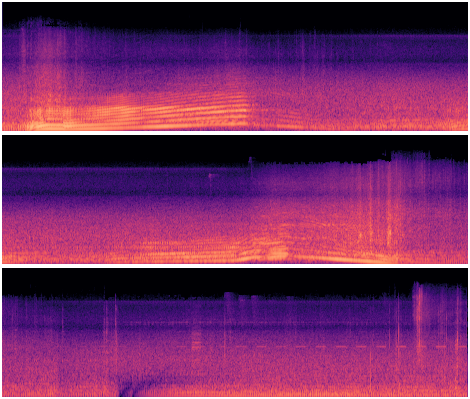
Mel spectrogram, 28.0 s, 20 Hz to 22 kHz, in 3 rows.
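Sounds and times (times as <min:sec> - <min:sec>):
low steady engine rumble: 0:17.6 - 0:27.9.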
